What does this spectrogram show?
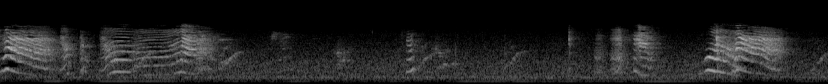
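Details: A six-year-old male Indian ringneck parakeet chatters to a neighbouring female Quaker parrot in a flirting display. Bursts of warbling, rippling chatter open and close the passage, with scattered short squeaks between them.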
